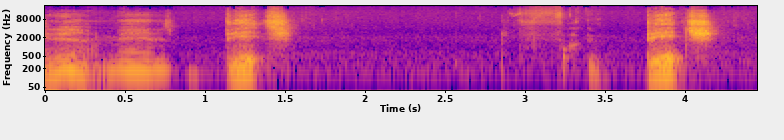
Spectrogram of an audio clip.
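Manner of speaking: mumbled under the breath. Retelling what was said about a teacher in the hallway: imitating mumbling under breath. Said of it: "we used to mumble under our breath".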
